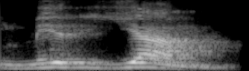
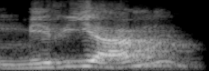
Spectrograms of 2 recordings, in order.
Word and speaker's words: Miriam: Saudara-saudari, nama Maria itu ejaan Latin, sedangkan ejaan Ibraninya itu berbunyi Miriam. Ini Miriam, bunyi asli dalam Ibrani. Miriam, bunyi Aramnya Maryam.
